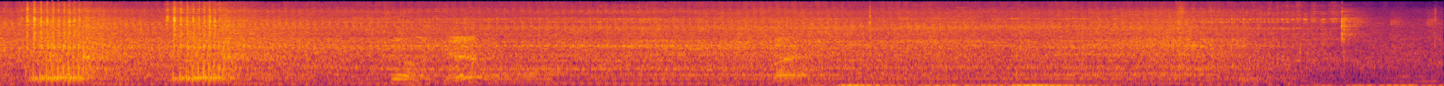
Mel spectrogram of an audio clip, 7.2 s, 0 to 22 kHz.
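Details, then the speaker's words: 50cc Chinese scooter two-stroke: runs unevenly, surging and sagging every second or so instead of holding steady, skipping; the carburetor isn't getting good fuel delivery, and the fuel lines still need replacing. "i had a problem with the charge uh with the quad carburetor and it's not getting good fuel delivery"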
